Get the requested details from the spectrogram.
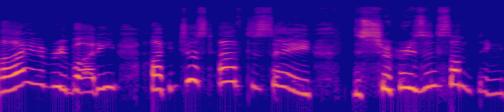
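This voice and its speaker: Her put-on character voice sits at a high pitch. The pace is fairly slow for this woman. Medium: read story.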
